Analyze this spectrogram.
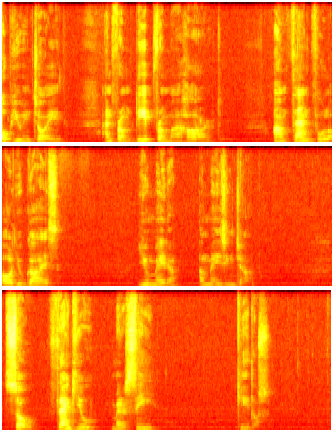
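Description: A middle-aged man talks with animation, close to a microphone.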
